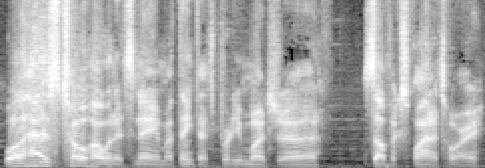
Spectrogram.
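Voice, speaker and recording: Male commentator, lower pitch, casual and questioning, game music underneath. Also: steady tone, moderate pace, sharp tone, no echo, rough recording. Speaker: gaming commentator. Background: video game music.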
